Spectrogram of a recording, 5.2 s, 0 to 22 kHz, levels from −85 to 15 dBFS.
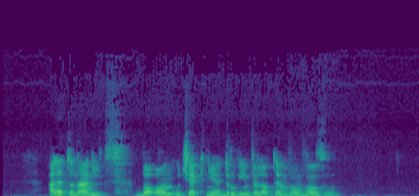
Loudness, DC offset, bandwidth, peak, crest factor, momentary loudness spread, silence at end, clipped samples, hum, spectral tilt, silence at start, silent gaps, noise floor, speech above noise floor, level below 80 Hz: -18 LUFS; under 0.1%; 15.5 kHz; -2 dBFS; 18 dB; 10 LU; 0.75 s; under 0.1%; none; -6 dB/octave; 0.6 s; none; -53 dBFS; 35 dB; -56 dBFS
